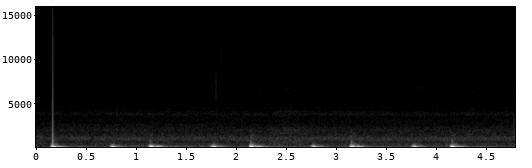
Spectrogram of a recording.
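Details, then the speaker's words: Normal heart sounds on an auscultation simulator: regular paired sounds about 60/min, heard sequentially at mitral, aortic, pulmonary and tricuspid auscultation points, all normal. "в точке выслушивания трикуспидального клапана здесь была норма"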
